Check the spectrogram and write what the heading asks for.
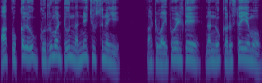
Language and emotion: Telugu, fearful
